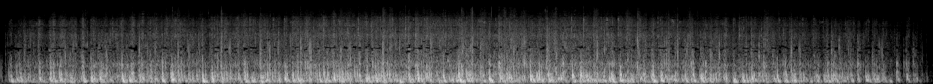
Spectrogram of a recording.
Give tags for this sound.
galopp
hooves
horse
horses

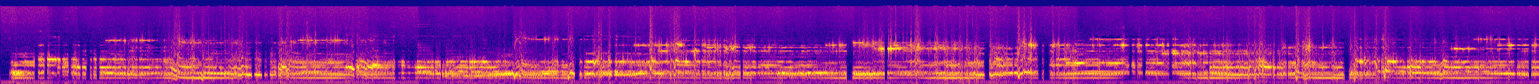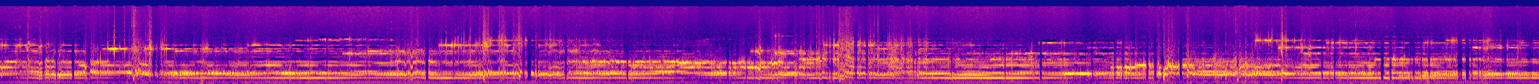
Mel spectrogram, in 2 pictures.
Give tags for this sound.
cassette-tape
VHS

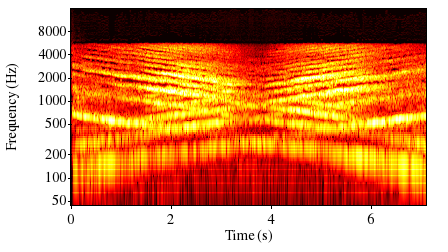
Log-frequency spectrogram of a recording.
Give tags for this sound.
voice
processed
female

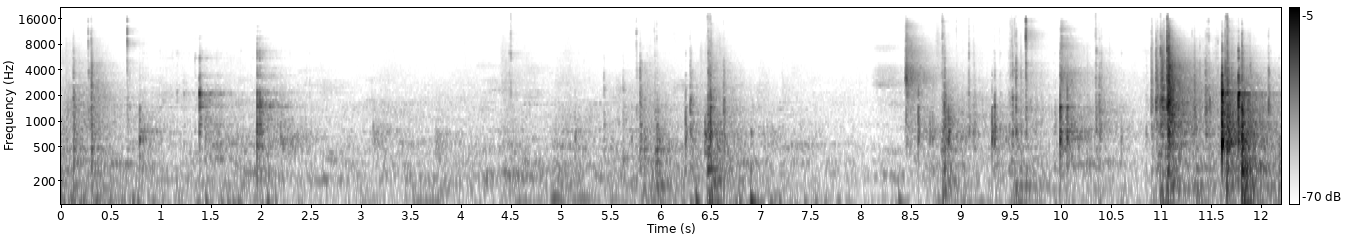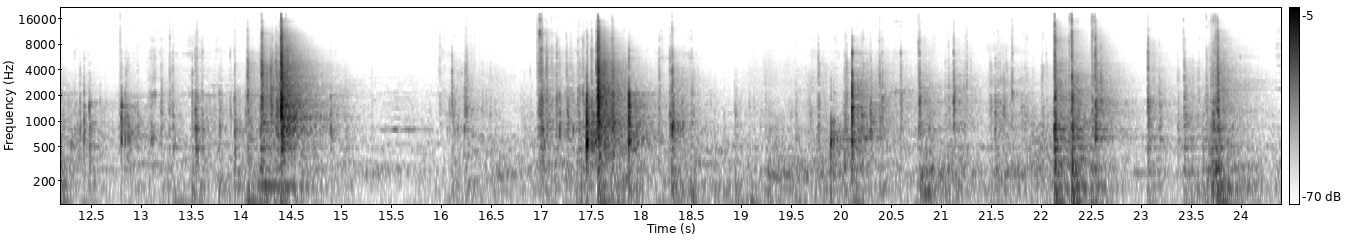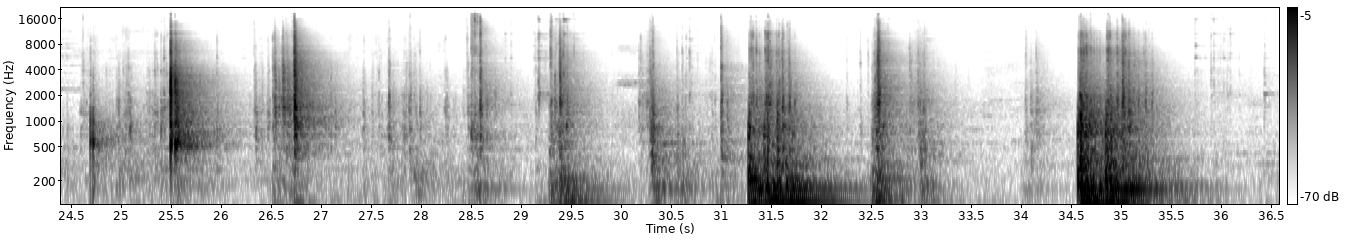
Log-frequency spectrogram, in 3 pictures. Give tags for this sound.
large
door
open
close
key
antique
handle
wood

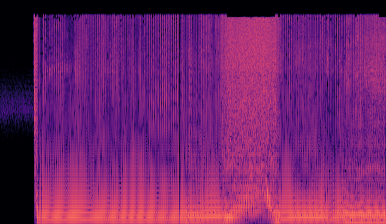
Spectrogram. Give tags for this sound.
amon
bass
distorted
dnb
drum
drumnbass
dubstep
funny
growl
grunt
heavy
industrial
noisia
processed
synth
tobin

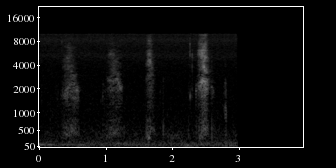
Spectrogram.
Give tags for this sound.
Lamer
perro
piel

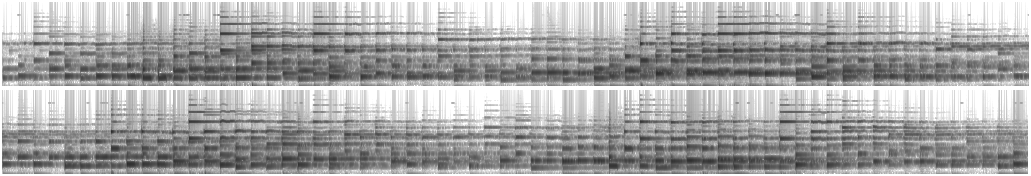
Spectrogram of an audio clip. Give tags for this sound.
ambient
Arpeggio

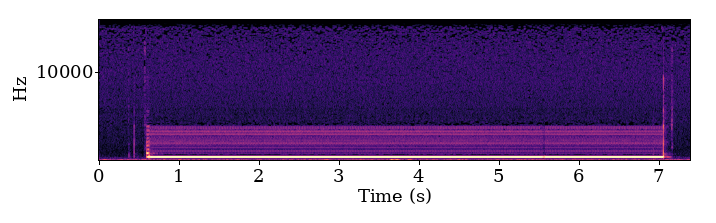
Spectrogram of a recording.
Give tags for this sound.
tone
telephone
phone
Dial
ambience
alert
ring
foley

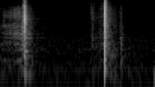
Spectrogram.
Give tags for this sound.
click
dial

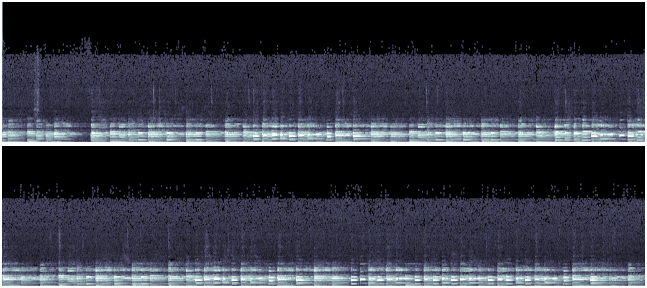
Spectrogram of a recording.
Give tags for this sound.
mic
recording

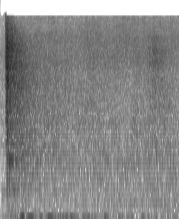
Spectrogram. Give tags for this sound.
switch
chain
noise
door
electric
garage
ambient
machinery

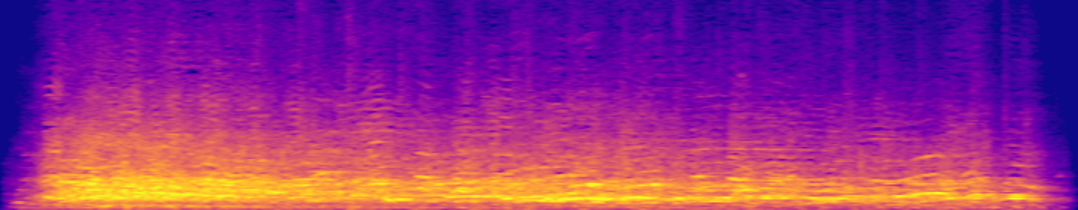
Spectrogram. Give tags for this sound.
funny
group
laugh
laughing
happy
haha

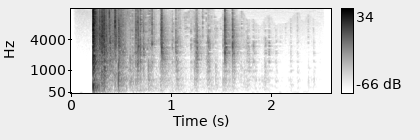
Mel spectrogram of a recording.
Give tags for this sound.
break
clay
debris
drop
dropped
hit
jar
pot
shatter
smash
vase

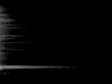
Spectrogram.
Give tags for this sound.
percussion
hit
latin
bells
cha-cha
samba

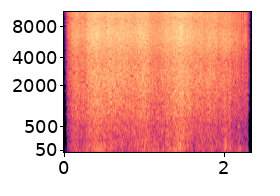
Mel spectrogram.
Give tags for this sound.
garbage
plastic

